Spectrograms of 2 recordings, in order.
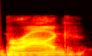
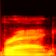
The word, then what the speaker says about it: Brog: Can we talk about Brog for a second? Yeah. You don't pronounce it brag.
